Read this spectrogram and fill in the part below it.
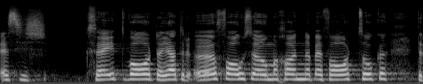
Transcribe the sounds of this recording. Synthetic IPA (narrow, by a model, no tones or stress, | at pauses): əsɪʃ | ksɛɪtʋɔːrdəjɑd̥əɾøːfɔwsœwməχœnːəbɛfɑːɾt͡soɡəd̥əɾ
